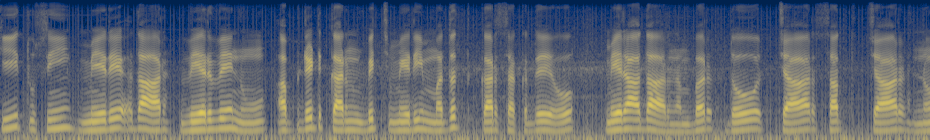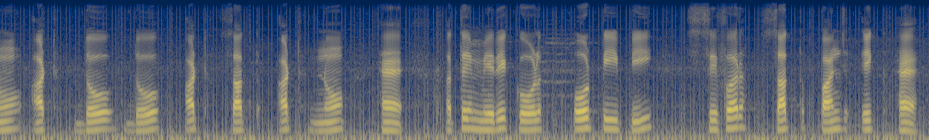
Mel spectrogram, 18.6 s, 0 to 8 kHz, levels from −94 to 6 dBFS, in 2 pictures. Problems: background sounds at intervals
